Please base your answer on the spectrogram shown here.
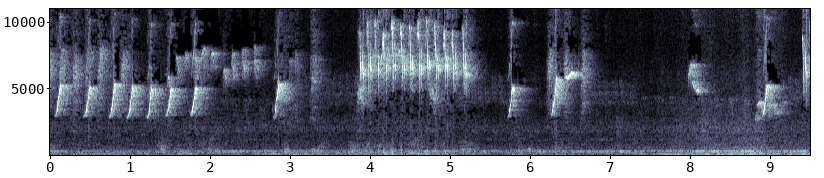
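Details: Sunbird (konin) singing in 'tembakan' style for cage-bird training: a fast run of sharp rising chips, then a long piercing buzzy trill near 4 seconds, followed by scattered high notes.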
